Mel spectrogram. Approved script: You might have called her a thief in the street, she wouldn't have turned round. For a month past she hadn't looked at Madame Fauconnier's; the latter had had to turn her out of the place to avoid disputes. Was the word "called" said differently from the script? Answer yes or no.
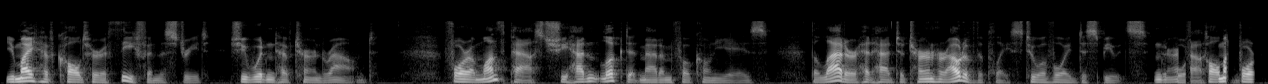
no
